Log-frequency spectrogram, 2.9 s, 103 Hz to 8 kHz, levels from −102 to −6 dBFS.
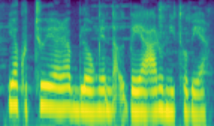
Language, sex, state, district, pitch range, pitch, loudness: Garo, female, Meghalaya, West Garo Hills, 175-195 Hz, 180 Hz, -13 LUFS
